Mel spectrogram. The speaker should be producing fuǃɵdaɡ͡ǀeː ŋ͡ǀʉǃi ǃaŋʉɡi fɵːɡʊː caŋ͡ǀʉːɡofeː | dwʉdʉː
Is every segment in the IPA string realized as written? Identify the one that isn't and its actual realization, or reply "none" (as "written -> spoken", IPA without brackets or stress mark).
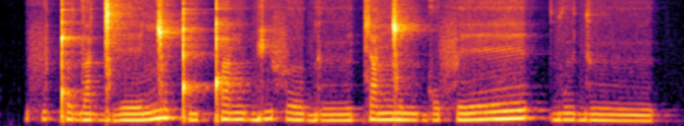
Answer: ʊː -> ʉː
